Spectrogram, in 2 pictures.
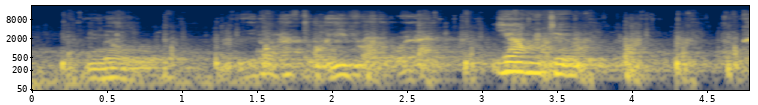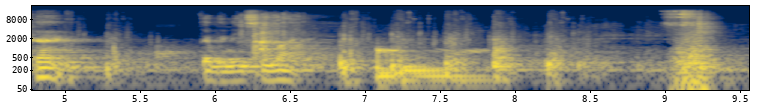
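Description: Heavy footsteps thud on a wooden floor.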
